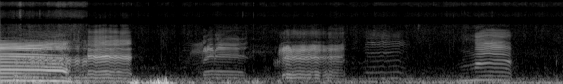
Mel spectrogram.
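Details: Goats at pasture alongside sheep, in autumn, bleat in short, wavering, nasal calls, several in a row with brief pauses between them.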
